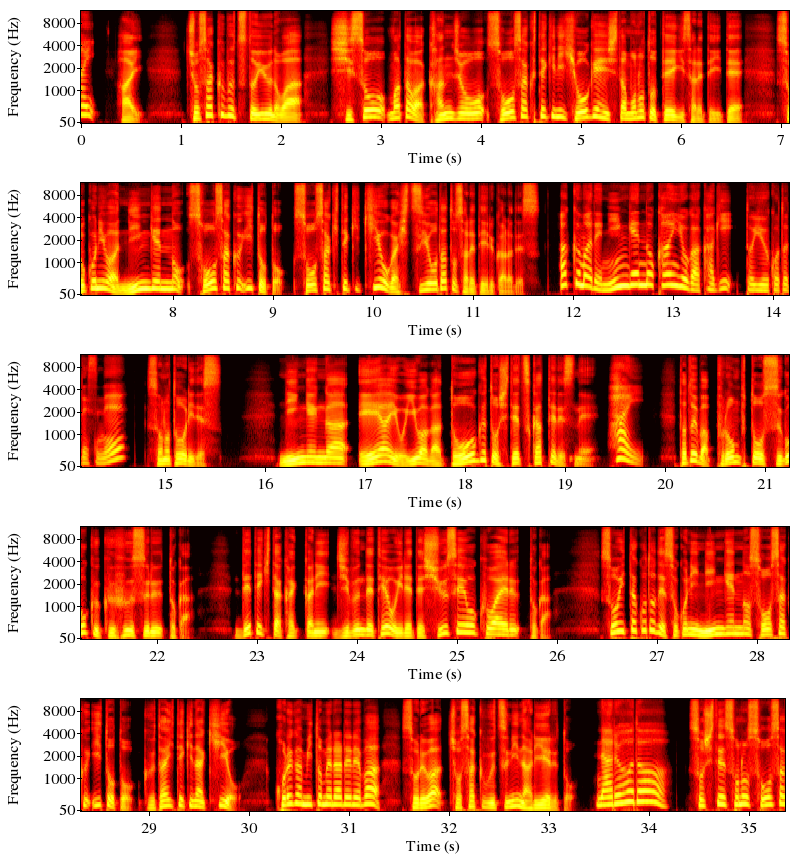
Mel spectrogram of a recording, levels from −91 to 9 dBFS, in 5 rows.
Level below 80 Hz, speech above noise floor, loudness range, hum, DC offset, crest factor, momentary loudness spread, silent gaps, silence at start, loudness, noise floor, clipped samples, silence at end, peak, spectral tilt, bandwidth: -42 dBFS; 39 dB; 3 LU; none; under 0.1%; 14 dB; 11 LU; none; 0 s; -15 LUFS; -54 dBFS; under 0.1%; 0 s; 0 dBFS; -5 dB/octave; 12 kHz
